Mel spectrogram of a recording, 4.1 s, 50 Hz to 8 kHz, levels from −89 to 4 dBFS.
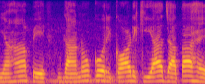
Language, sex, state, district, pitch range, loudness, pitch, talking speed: Hindi, male, Odisha, Malkangiri, 145-170 Hz, -13 LUFS, 155 Hz, 115 wpm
